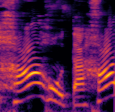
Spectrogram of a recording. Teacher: हा जो वर्ण है हा उसकी ध्वनि कंठ से होती है उसको हम काकल वर्ण कहते हैं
